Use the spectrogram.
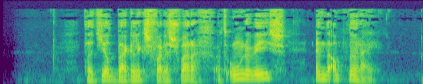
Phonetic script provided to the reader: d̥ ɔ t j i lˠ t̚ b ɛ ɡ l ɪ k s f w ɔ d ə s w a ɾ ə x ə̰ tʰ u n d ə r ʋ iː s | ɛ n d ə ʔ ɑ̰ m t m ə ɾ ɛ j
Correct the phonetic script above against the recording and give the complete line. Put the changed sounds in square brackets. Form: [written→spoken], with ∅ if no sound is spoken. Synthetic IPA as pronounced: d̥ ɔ t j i lˠ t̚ b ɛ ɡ l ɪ k s f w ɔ d ə s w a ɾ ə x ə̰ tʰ u n d ə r ʋ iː s | ɛ n d ə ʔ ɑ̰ m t [m→n] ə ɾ ɛ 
